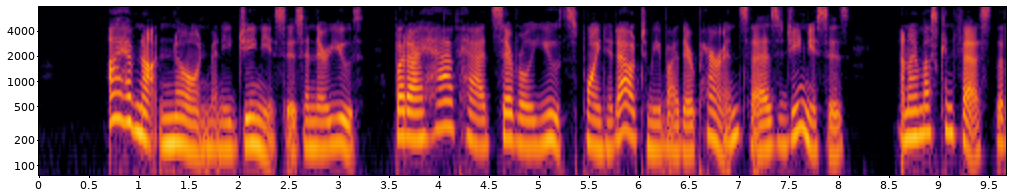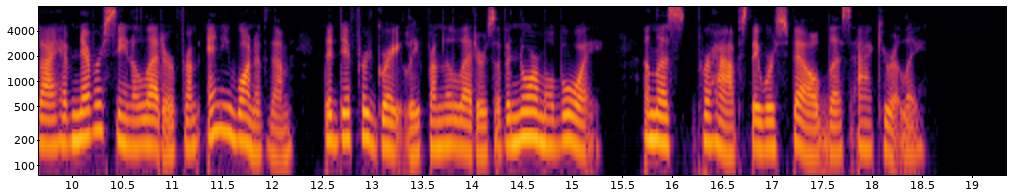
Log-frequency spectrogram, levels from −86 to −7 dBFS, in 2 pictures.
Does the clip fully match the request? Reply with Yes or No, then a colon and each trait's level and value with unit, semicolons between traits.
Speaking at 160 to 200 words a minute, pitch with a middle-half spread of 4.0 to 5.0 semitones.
Yes: average, 175 wpm; average, 4.5 semitones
